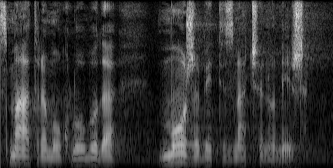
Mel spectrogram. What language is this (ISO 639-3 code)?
hrv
